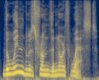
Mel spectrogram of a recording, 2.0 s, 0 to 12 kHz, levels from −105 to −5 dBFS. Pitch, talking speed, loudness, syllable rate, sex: 165 Hz, 180 wpm, -19 LUFS, 3.7 syllables/s, male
